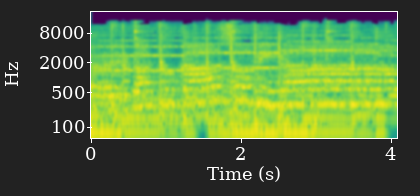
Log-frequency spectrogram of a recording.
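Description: Music of a Konkani devotional song: held melody notes over a steady bass line, with regular percussion beats.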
